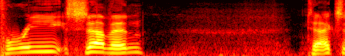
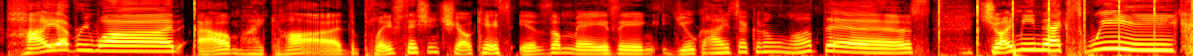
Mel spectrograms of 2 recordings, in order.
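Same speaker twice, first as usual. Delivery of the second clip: llama voice; 3 semitones higher, slower than usual. Pretend. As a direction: stretch it out like a goofy llama. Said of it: "I can talk like a llama".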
